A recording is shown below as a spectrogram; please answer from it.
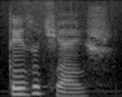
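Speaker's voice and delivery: ordinary talk, nothing marked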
